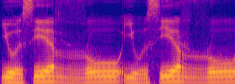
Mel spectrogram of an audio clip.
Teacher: Cuman di sini yang kita temui tanda baca dhammah. Maka huruf ro dibaca tebal, dibaca tabkhim. Sehingganya pangkalisan kita naik terangkat ke atas ketika kita mengucapkannya.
